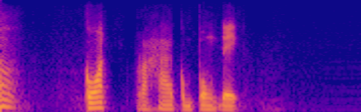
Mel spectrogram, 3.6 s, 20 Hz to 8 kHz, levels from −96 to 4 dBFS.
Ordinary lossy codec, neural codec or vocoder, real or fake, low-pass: Opus, 16 kbps; codec, 16 kHz, about 1 kbps, DyCAST, with the encoder's durations; fake; 7.2 kHz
